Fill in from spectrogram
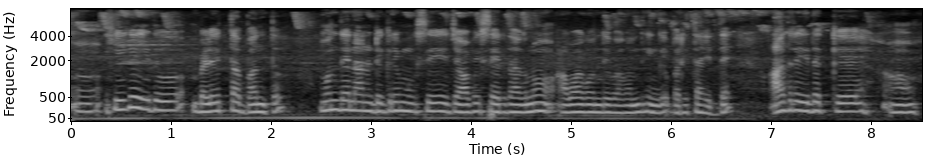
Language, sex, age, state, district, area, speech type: Kannada, female, 60+, Karnataka, Koppal, urban, spontaneous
